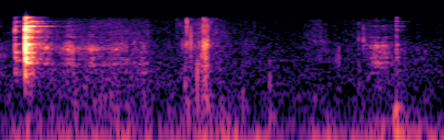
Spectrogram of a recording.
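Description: A paintbrush knocking against a ceramic plate used as a paint palette: one sharp clink just after the start with a short ring, then a few faint taps about a second in.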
